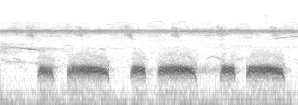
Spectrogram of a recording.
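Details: Spotted dove in captivity, described as small-voiced, giving soft, muffled coos alternating short and long notes, quieter and more distant-sounding, with a faint high hum and low rumble.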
